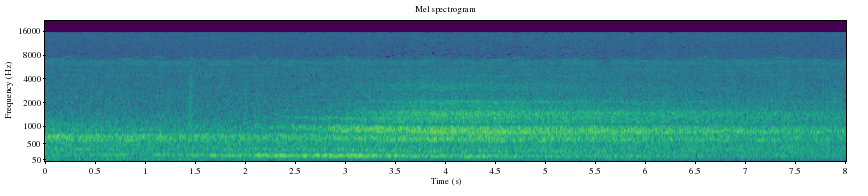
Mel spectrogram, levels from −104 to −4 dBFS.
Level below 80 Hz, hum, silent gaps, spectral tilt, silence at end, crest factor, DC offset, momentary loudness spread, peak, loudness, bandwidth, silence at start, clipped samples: -54 dBFS; none; none; -5 dB/octave; 0 s; 16 dB; under 0.1%; 8 LU; -14 dBFS; -29 LUFS; 16 kHz; 0 s; under 0.1%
